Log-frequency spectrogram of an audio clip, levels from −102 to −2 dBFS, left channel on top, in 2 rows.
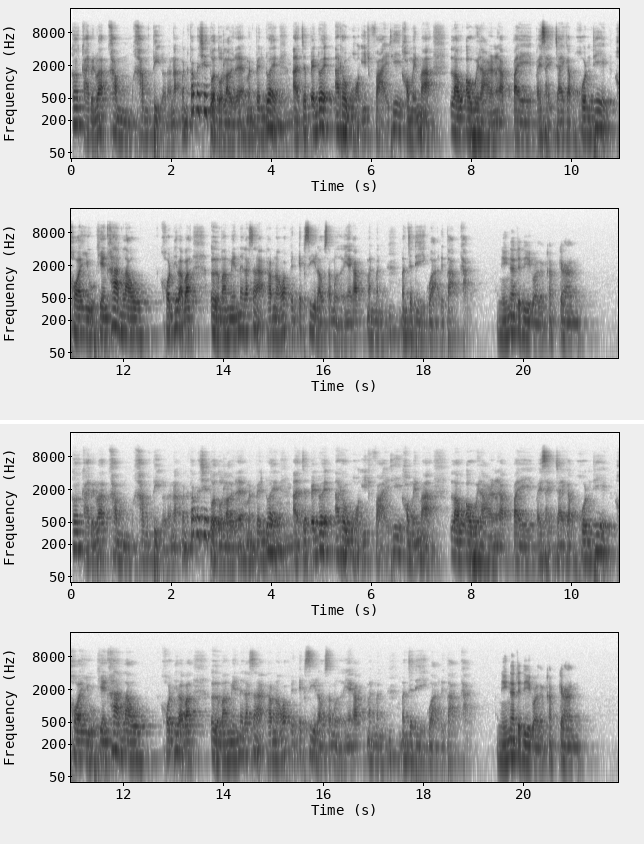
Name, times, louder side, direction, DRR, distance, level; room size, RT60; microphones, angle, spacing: voice 1, 0.0-12.4 12.8-17.2 17.6-18.9, left 3 dB, 75° left, 8 dB, 0.9 m, -28 dB
voice 2, 3.3-3.7 4.1-4.4 17.3-17.6 19.5-21.1, right 1 dB, 20° right, 9 dB, 0.5 m, -31 dB
7.0 x 4.6 x 4.9 m, 0.80 s
head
